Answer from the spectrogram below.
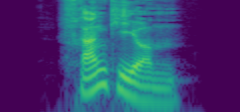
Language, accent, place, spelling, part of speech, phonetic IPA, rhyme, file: German, Germany, Berlin, Francium, noun, [ˈfʁant͡si̯ʊm], -ant͡si̯ʊm, De-Francium.ogg
- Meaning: francium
